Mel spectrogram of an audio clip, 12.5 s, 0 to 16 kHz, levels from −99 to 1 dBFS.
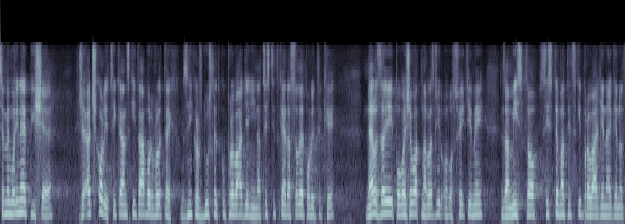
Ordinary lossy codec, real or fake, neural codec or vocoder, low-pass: AAC, 64 kbps; fake; codec, 16 kHz, 0.8 kbps, ZipCodec; 7.2 kHz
